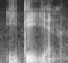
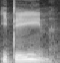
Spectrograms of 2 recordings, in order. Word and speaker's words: idéen: is that in Danish, if you see two vowels next to each other, and like a double, like e, you see here, it's still two syllables. Like, don't say idéen, unless you want to be like really funky and slangy, but seriously, idéen, it's two syllables. Even if it's the same syllable, the same letter, the same vowel, you gotta say it in two syllables.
